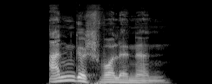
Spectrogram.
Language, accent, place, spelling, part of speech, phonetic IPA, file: German, Germany, Berlin, angeschwollenen, adjective, [ˈanɡəˌʃvɔlənən], De-angeschwollenen.ogg
- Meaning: inflection of angeschwollen: 1. strong genitive masculine/neuter singular 2. weak/mixed genitive/dative all-gender singular 3. strong/weak/mixed accusative masculine singular 4. strong dative plural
